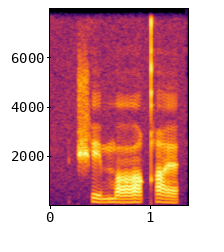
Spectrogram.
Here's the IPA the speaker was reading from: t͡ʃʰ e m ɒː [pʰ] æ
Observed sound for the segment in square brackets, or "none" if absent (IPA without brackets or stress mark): qʰ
